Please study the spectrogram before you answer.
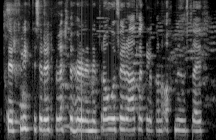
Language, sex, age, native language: Icelandic, female, 30-39, Icelandic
